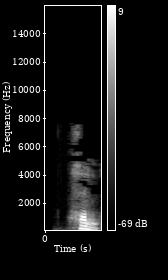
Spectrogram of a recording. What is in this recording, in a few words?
"Whore", English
